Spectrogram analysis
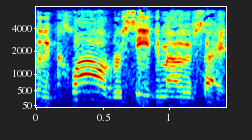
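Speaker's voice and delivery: cloud stressed with a falling tune.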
